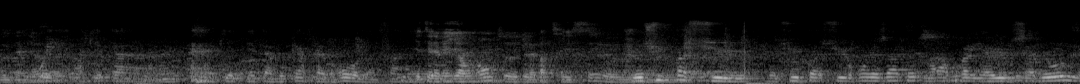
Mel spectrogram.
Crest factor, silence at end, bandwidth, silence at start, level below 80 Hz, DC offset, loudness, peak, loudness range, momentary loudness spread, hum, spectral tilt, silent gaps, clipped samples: 18 dB; 0 s; 10 kHz; 0 s; -56 dBFS; under 0.1%; -33 LUFS; -14 dBFS; 6 LU; 11 LU; none; -7 dB/octave; none; under 0.1%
